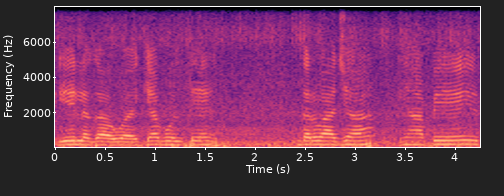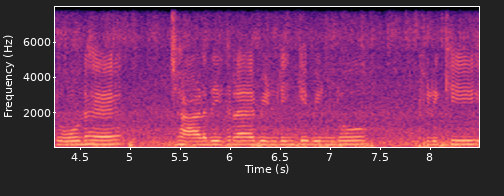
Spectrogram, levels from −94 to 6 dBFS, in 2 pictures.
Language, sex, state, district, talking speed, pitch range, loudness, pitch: Hindi, female, Maharashtra, Mumbai Suburban, 140 wpm, 200-215 Hz, -13 LUFS, 205 Hz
